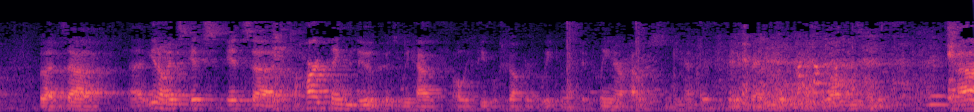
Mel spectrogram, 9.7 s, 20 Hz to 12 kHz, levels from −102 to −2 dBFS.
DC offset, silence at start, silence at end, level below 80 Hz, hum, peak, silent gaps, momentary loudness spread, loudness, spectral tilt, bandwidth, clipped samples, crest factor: under 0.1%; 0 s; 0 s; -74 dBFS; none; -20 dBFS; none; 13 LU; -40 LUFS; -4 dB/octave; 6.2 kHz; under 0.1%; 20 dB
